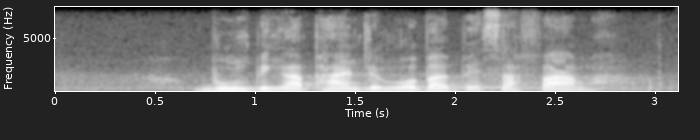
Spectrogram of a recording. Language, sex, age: Xhosa, male, 24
